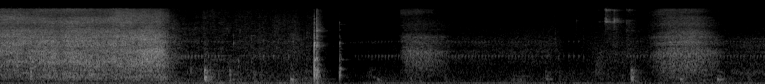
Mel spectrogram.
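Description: Steam iron hissing over cotton fabric on an ironing board, with bursts of steam at the start and end and soft clunks and thuds of the iron in between, close and fairly quiet with no talking.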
